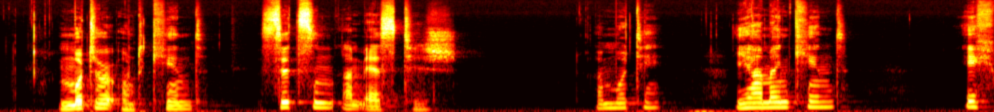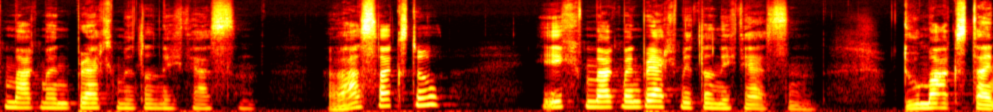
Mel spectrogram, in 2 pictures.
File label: German, Neumann KM84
